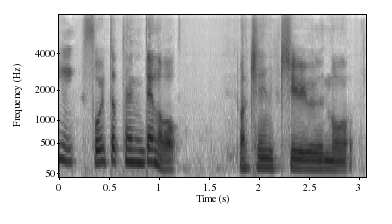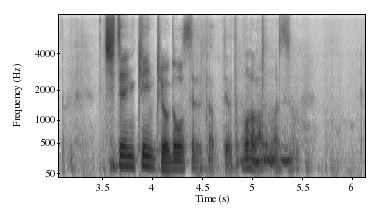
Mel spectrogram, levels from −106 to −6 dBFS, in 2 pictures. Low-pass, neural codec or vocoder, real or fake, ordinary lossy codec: none; codec, 16 kHz, 1 kbps, FreqCodec, larger model; fake; none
